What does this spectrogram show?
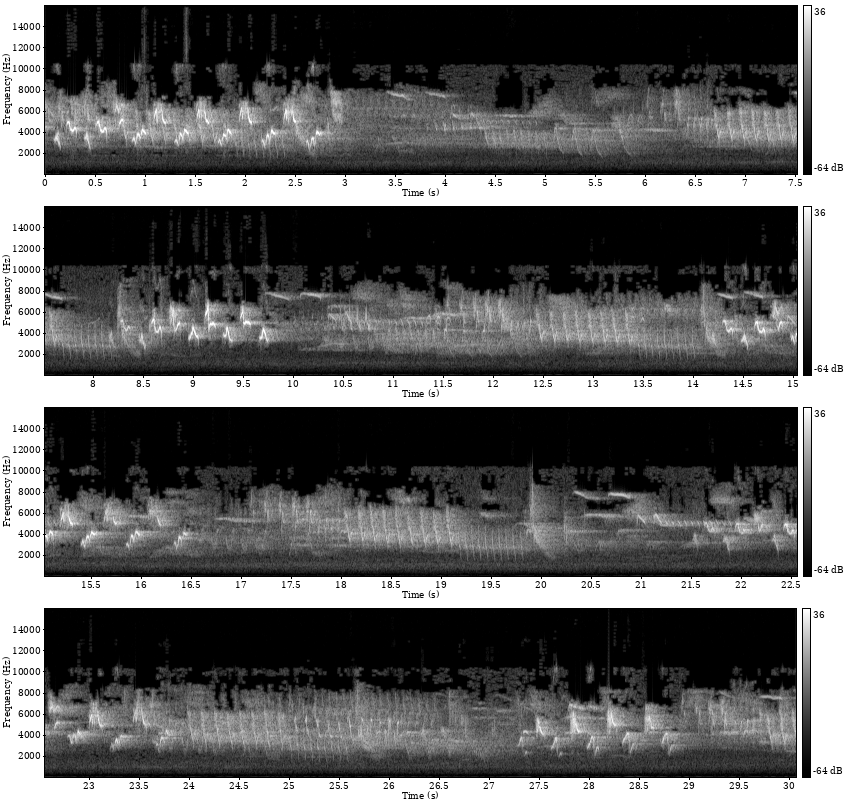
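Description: Songbirds singing: high phrases a few seconds long, some made of rapid separate chirps and others of faster, buzzier trills, repeating with short pauses throughout.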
